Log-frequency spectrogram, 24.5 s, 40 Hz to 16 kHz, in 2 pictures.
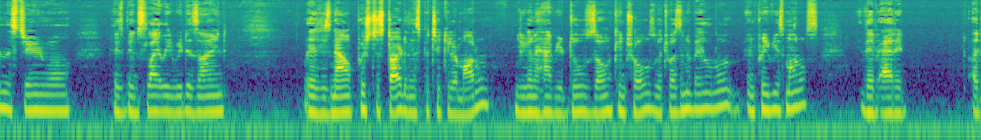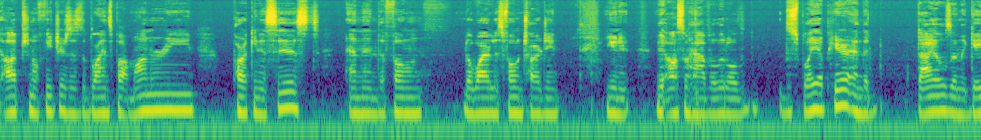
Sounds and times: Speech: 0.0s - 2.9s, 3.8s - 11.4s, 12.1s - 24.5s.

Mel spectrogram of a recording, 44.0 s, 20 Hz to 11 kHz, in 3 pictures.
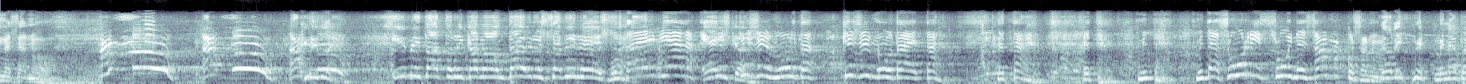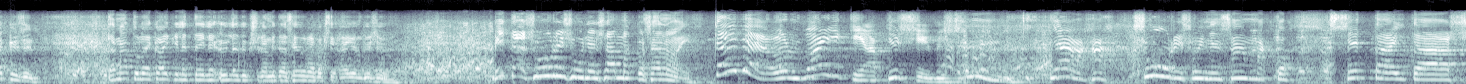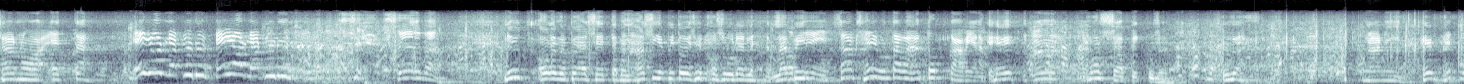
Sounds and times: Speech: 0.0s - 15.1s, 19.6s - 33.8s, 34.4s - 42.0s, 42.9s - 43.9s.

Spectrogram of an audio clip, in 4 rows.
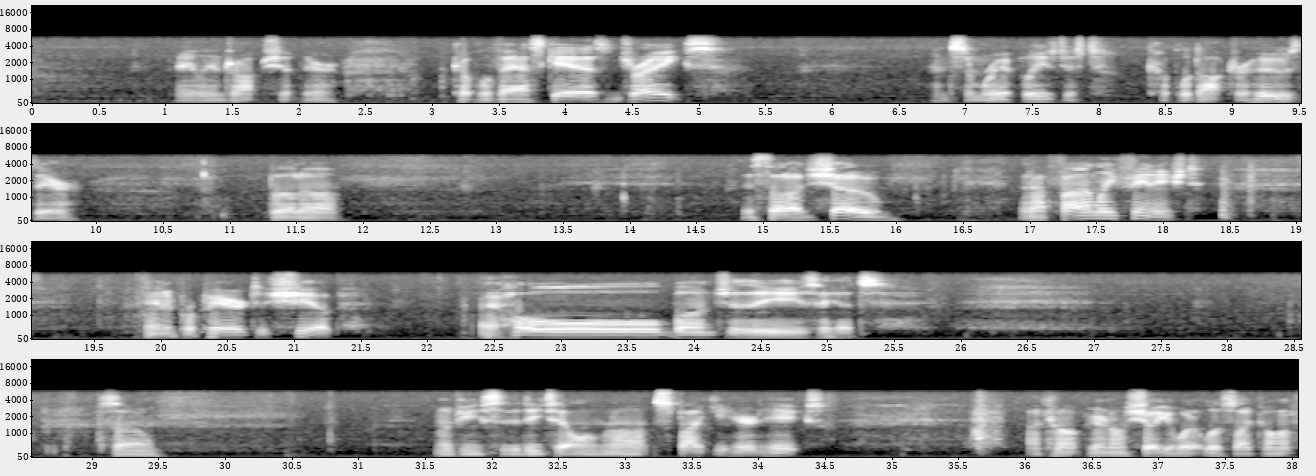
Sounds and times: Speech: 1.1s - 2.4s, 3.2s - 5.4s, 6.7s - 9.9s, 11.3s - 11.9s, 14.8s - 16.1s, 16.9s - 18.4s, 19.8s - 21.5s, 22.4s - 25.6s, 29.1s - 29.6s, 31.6s - 34.6s, 36.0s - 38.0s.

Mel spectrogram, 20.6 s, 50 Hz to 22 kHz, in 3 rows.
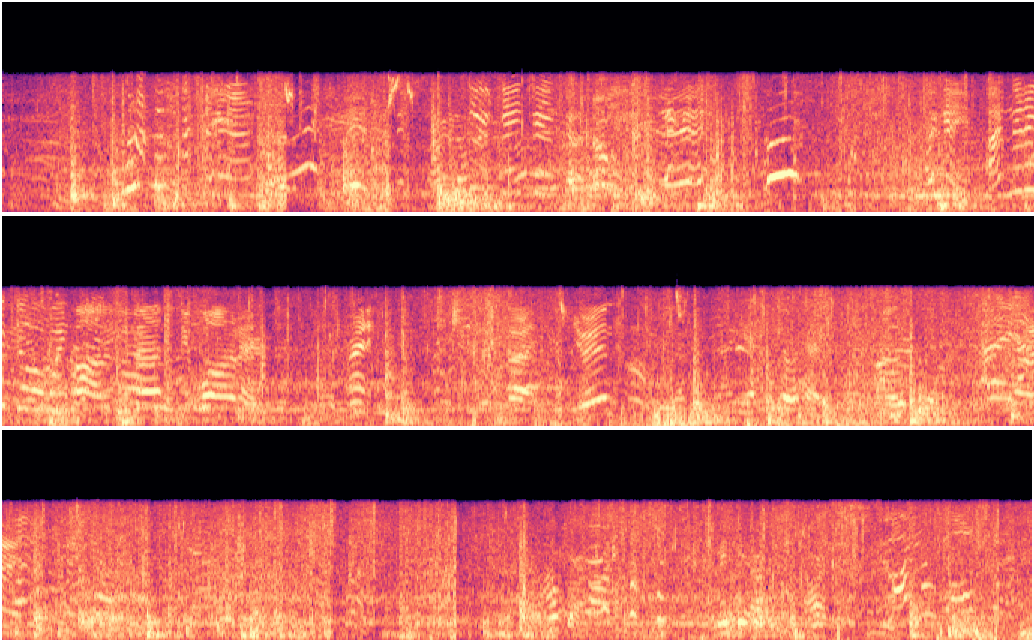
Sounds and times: Rowboat, canoe, kayak: 0.0s - 20.6s.

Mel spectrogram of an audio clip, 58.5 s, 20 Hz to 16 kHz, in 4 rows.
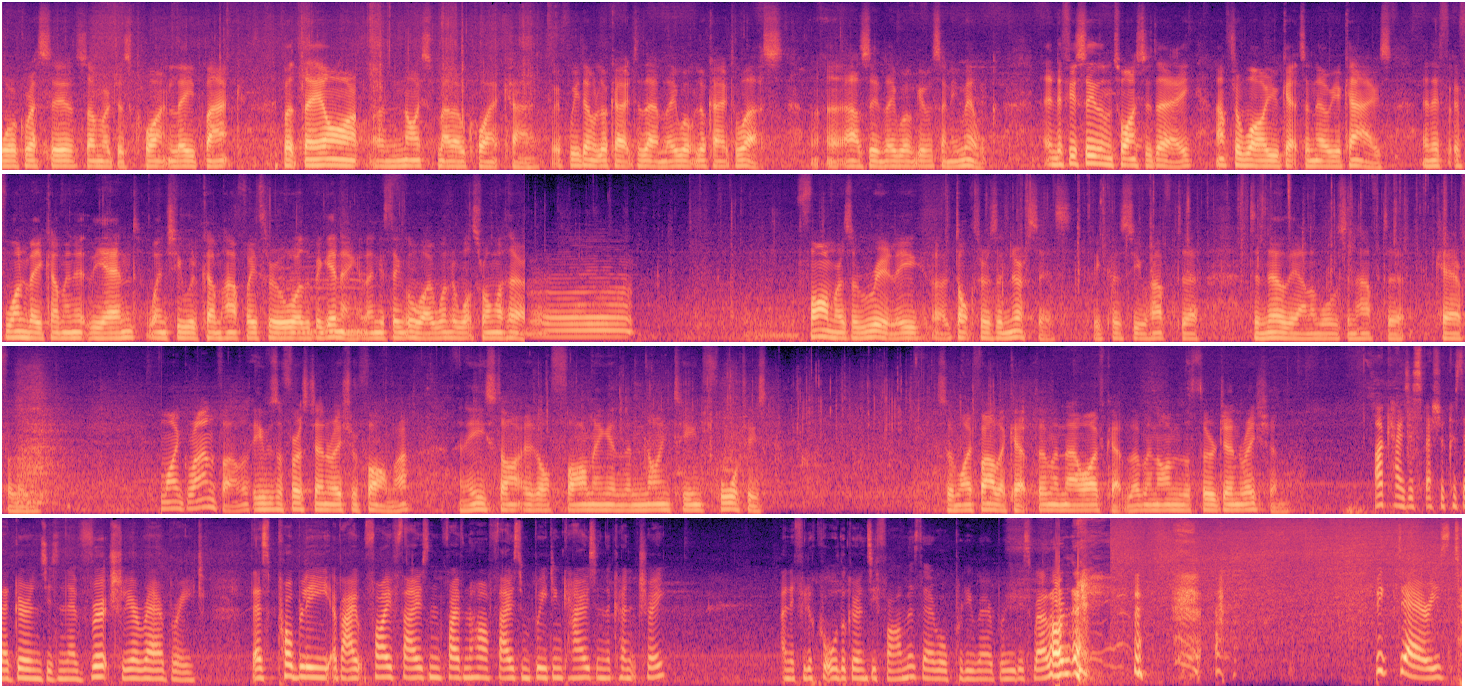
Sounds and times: Speech: 0.0s - 19.9s, 38.6s - 42.2s, 57.6s - 58.4s.

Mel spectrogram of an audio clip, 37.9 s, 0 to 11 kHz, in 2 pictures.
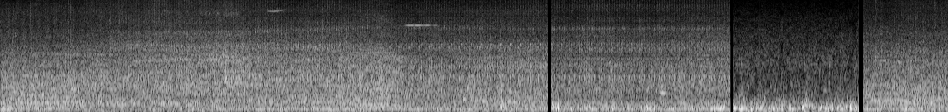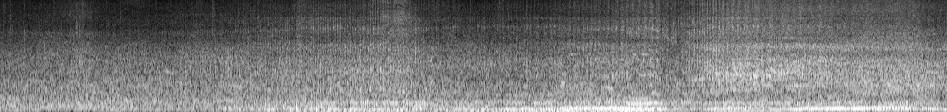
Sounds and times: Bus: 0.0s - 37.9s
Speech: 13.0s - 13.8s, 27.3s - 28.1s, 29.4s - 31.9s.

